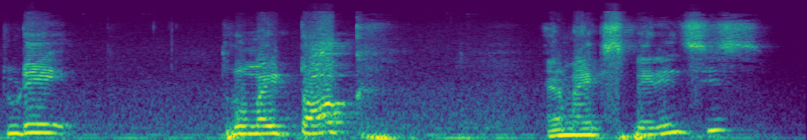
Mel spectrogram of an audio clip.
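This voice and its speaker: A high-pitched man with a non-native accent at a fairly slow pace, ordinary pitch variation, audible room echo and noticeable background noise. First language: Bhantu. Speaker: theatre director, guest of honor lecturer. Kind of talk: formal address / lecture.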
